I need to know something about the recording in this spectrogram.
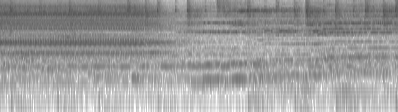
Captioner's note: buzzer blaring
